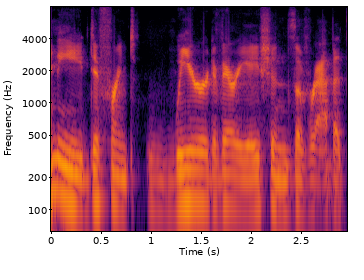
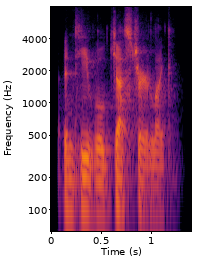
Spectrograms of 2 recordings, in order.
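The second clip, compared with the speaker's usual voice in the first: ordinary talk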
